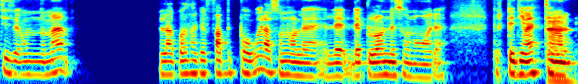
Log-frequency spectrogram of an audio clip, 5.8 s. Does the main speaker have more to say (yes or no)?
yes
